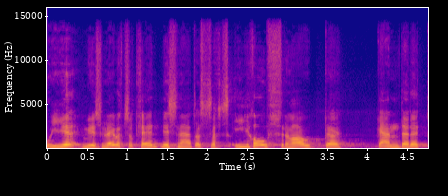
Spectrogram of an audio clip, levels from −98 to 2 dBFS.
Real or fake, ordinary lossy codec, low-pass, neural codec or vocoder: fake; none; 14.4 kHz; codec, 44.1 kHz, 2.6 kbps, SNAC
